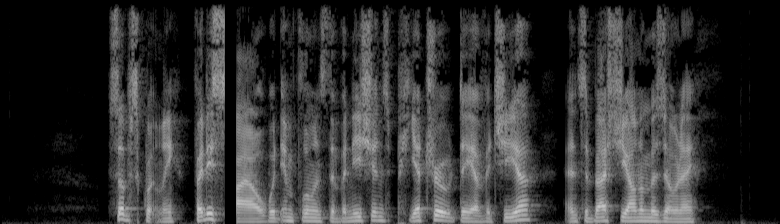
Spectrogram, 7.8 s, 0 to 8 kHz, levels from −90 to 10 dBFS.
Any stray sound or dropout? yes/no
yes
